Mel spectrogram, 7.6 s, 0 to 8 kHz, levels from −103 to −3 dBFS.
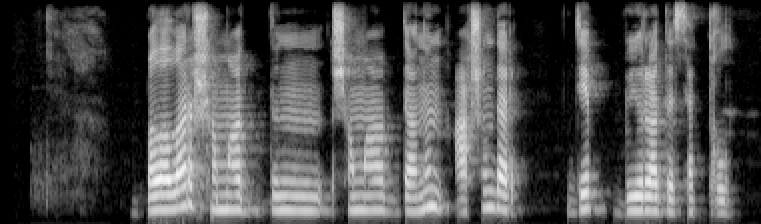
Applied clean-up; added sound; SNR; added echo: none; none; none; none.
